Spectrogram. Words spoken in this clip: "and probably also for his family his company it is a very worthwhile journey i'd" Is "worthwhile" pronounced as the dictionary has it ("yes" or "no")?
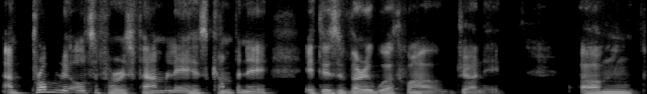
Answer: yes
